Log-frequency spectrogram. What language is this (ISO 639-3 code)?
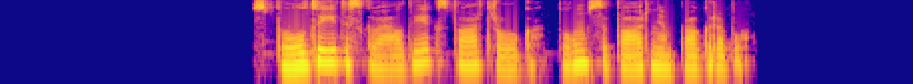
lav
